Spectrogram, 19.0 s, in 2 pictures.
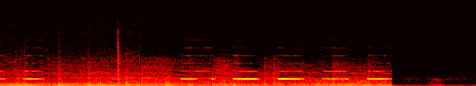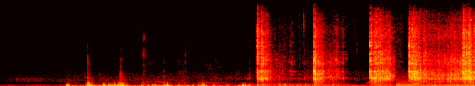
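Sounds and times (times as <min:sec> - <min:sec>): reversing alarm beeping: 0:00.0 - 0:01.0, 0:03.6 - 0:07.8
diesel engine running: 0:00.0 - 0:07.8, 0:14.6 - 0:19.0.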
